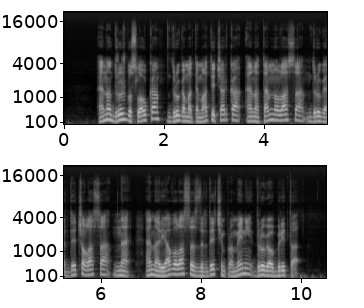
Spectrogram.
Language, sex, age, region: Slovenian, male, 18-29, Drava region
